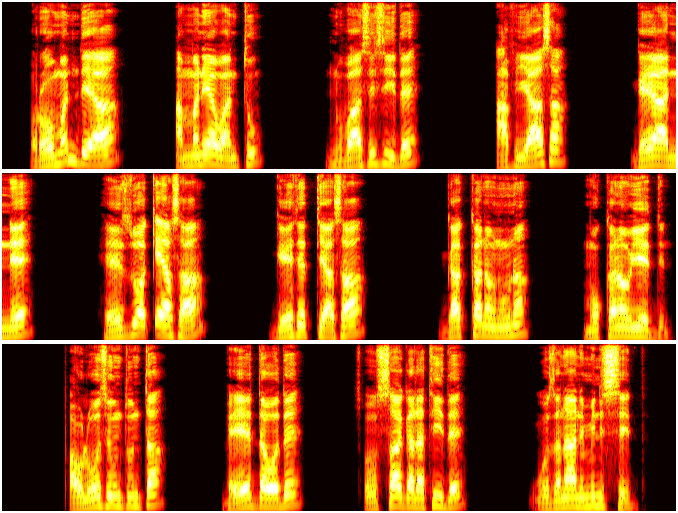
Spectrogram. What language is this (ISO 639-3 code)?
dwr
